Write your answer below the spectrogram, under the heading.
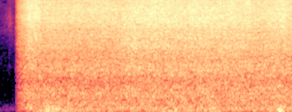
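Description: A dense, roaring wash of storm noise from Typhoon Kalmaegi making landfall on the Vietnamese coast sets in almost immediately and holds steady and loud, with intense gusting winds and heavy driving rain and no voices.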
